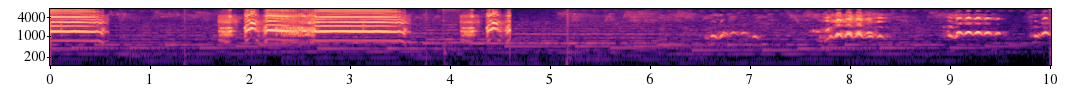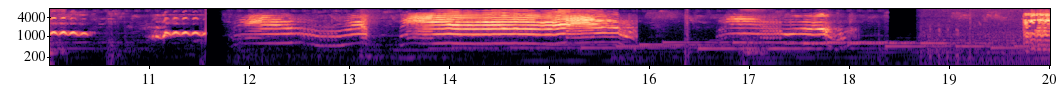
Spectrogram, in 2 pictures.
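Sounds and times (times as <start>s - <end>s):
background music: 0.0s - 11.0s, 13.9s - 20.0s
cat meowing: 11.2s - 15.9s, 16.7s - 18.1s.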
